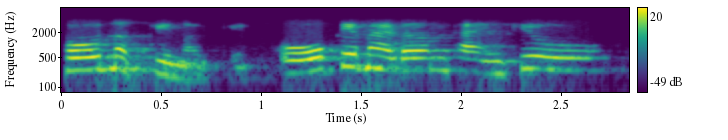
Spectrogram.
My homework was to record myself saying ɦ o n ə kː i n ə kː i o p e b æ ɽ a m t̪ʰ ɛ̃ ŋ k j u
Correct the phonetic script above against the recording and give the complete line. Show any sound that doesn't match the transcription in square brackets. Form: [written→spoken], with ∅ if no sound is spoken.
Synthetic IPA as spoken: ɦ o n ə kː i n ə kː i o [p→k] e [b→m] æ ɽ [a→ə] m t̪ʰ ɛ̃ ŋ k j u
